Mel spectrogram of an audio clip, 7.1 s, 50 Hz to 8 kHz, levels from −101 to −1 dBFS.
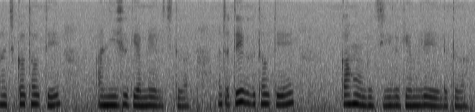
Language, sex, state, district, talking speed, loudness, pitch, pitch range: Wancho, female, Arunachal Pradesh, Longding, 175 wpm, -15 LUFS, 185 Hz, 175-205 Hz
